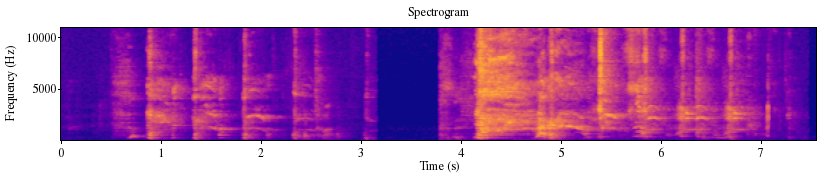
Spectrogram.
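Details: Coughing mixed with laughter, with a loud cluster of bursts in the second half after a short pause.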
